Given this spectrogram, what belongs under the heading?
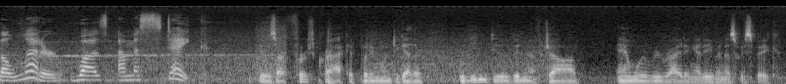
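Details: Adult male speaker; typical speech.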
